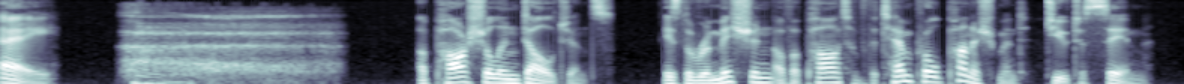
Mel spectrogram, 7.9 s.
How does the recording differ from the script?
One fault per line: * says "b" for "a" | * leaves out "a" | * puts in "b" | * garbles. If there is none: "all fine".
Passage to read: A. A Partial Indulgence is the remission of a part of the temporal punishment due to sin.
all fine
